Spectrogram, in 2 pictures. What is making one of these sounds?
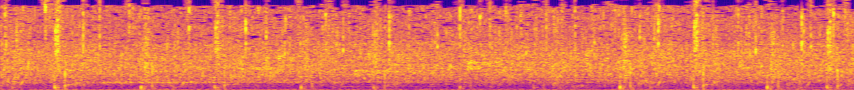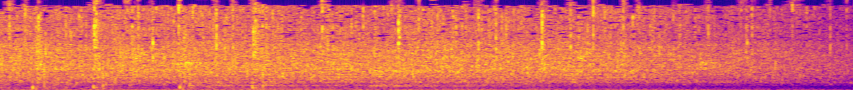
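Footsteps splash on a wet stone floor in a large echoing space.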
